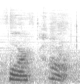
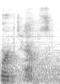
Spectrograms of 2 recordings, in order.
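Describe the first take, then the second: First: The name ends with an 'm' sound. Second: The name ends with a 'ps' sound. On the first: The speaker calls it right. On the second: The speaker calls it wrong. "not Forteps"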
